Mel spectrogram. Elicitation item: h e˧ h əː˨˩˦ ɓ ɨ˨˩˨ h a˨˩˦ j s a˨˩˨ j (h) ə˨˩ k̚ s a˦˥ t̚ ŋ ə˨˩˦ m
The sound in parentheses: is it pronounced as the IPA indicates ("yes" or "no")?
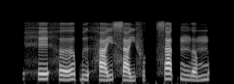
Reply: no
